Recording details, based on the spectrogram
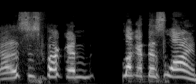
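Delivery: very high-pitched, furious yelling. Imagining Bill Burr on a leash, complaining about a line: imitating Bill Burr yelling. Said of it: "he would just be yelling".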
